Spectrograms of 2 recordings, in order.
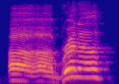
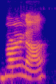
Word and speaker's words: Berna: Because we go down against Brenna. I can't pronounce her name. I keep getting mad. I'm not gonna say it wrong. It's Berna.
